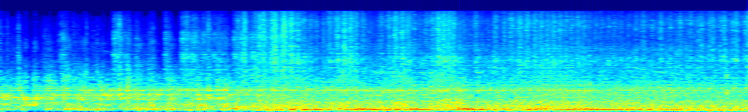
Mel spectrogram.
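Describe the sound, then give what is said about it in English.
A heavy old engine idles steadily, a deep low rumble with a rough, uneven knock running through it, loud and continuous with no voices. “This is what engines used to sound like.”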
